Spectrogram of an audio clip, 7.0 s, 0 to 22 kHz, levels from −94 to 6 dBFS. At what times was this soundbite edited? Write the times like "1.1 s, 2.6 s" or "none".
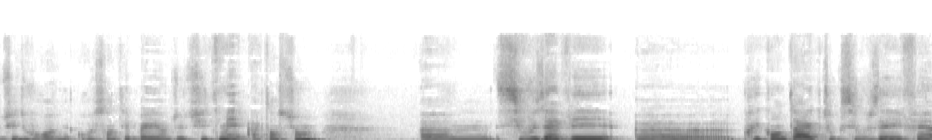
none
